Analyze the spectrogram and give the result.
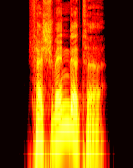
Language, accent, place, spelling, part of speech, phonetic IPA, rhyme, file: German, Germany, Berlin, verschwendete, adjective / verb, [fɛɐ̯ˈʃvɛndətə], -ɛndətə, De-verschwendete.ogg
- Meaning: inflection of verschwenden: 1. first/third-person singular preterite 2. first/third-person singular subjunctive II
